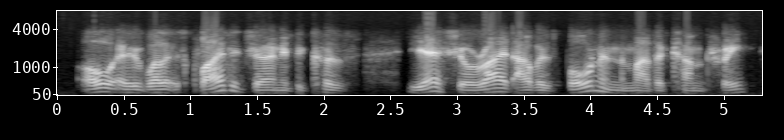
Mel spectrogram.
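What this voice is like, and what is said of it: Slight English accent. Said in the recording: “a hint of an accent from across the pond, from you know, the mother country”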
